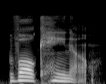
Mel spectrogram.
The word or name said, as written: volcano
